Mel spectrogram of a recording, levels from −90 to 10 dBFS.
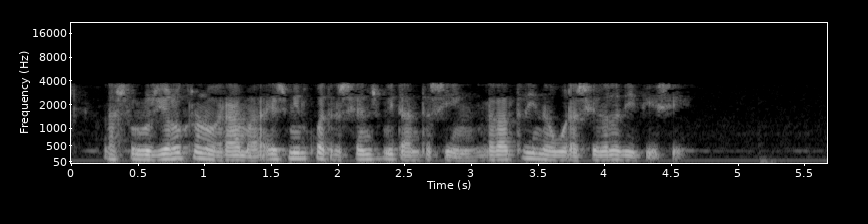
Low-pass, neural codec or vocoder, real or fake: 3.6 kHz; none; real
